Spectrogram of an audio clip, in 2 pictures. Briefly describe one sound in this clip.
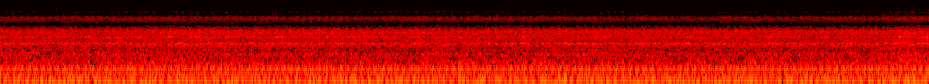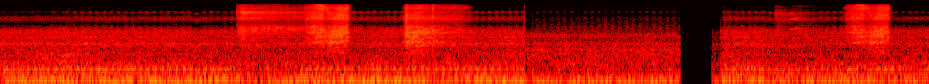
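A diesel locomotive engine idles with a low, steady rumble.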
